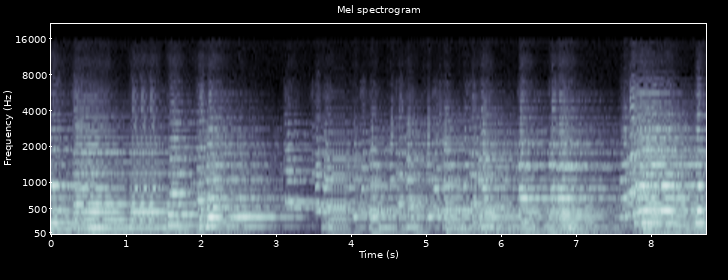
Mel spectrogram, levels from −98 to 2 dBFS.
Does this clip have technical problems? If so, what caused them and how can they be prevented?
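Yes. Repeated frames cause stutters at 1.17–1.41 s, where a 120 ms block plays twice more, and at 3.79–3.91 s, where a 40 ms block repeats three extra times. The spectrogram shows identical copied slices. Deduplicating frames by sequence number before decoding prevents this.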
